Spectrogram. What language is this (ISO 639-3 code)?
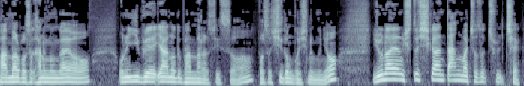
kor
